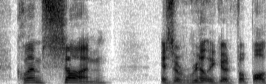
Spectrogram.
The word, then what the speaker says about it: Clemson: Clemson fans are like it's not Clem's in its Clem's son I'm like really like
